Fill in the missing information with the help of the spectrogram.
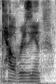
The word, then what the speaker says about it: Calrissian: Calrissian. Is that how you say it? – Calrissian.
